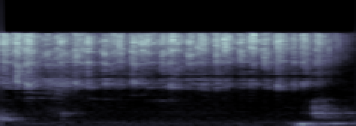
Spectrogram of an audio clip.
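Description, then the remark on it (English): A handful of dice, including bonus dice, are rolled for a second attack in a game; they rattle and clatter in a steady, bright burst lasting about two seconds, with a low voice starting just as the rolling ends. “Oh, he actually did roll quite a few ones.”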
